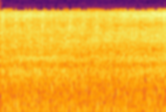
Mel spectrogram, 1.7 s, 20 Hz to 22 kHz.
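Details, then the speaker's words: 1954 Nash flathead engine after head gasket job, started on a 6-volt booster: low, even idle with steady beat, no misses or knocks; runs smooth, owner suspects valves self-cleaned. "It's a 6-volt boost. Oh, Sounds pretty smooth. Ah, that's nice. Yeah, I'm happy with that."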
